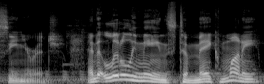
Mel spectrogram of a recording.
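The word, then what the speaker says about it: seigniorage: nothing to do with the word that i can't pronounce psych norwich no it's pronounced senorage nope just kidding it's pronounced senior ridge and it literally means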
